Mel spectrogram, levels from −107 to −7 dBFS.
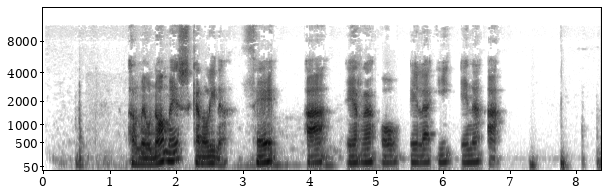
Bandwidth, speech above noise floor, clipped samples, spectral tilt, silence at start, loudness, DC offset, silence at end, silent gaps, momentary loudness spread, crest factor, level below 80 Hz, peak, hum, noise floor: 11.5 kHz; 36 dB; under 0.1%; -6.5 dB/octave; 0.5 s; -21 LUFS; under 0.1%; 0 s; none; 22 LU; 22 dB; -44 dBFS; 0 dBFS; none; -56 dBFS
